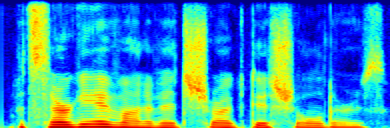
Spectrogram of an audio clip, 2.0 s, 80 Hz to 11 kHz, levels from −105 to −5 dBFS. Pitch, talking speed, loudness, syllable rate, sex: 185 Hz, 185 wpm, -16 LUFS, 6.7 syllables/s, female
